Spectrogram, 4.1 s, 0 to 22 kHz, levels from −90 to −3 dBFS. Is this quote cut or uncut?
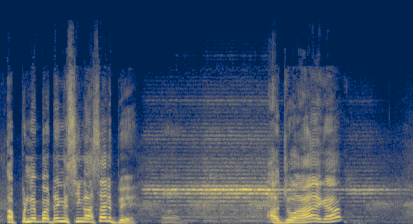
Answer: uncut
